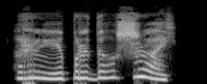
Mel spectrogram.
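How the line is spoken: Hissed reply. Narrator (Russian): зашипела Оливия в ответ

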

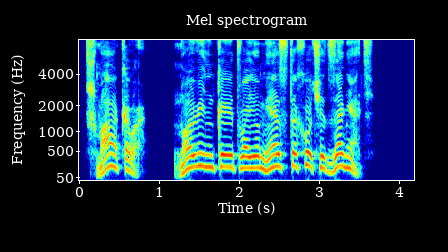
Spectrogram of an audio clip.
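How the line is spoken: Loud shout. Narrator (Russian): громко крикнула

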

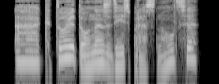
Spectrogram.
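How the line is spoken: Gentle question. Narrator (Russian): ласково спросила Лина

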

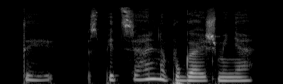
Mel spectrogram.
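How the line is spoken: Hoarse question. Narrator (Russian): спрашиваю севшим голосом

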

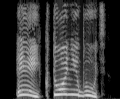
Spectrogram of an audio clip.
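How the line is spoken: Louder shouting. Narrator (Russian): Я закричала уже громче

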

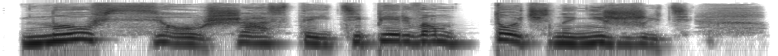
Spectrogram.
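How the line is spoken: Hissed. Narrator (Russian): прошипела хозяйка сгинувшего роя

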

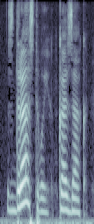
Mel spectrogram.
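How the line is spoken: Quiet, forced smile. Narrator (Russian): негромко произнес разоблаченный гость, пытаясь изобразить улыбку

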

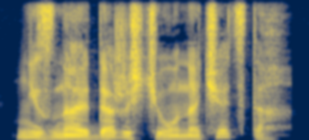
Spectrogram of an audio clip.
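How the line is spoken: Muffled, hollow voice. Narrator (Russian): глухо произнес я

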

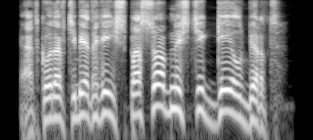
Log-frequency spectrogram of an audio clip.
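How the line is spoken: Barked. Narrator (Russian): рявкнул я

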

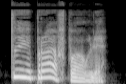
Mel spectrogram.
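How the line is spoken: Mumbled. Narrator (Russian): промямлил он

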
